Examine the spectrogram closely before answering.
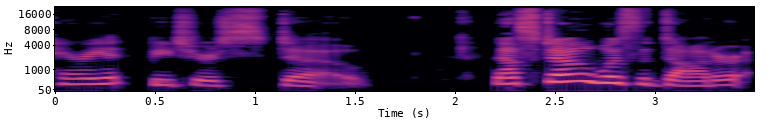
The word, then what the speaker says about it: Harriet Beecher Stowe: anti-slavery novel written by Harriet Beecher Stowe spoke out powerfully against slavery I think I mispronounced her name its Harriet Beecher Stowe now Stowe was the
